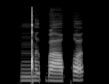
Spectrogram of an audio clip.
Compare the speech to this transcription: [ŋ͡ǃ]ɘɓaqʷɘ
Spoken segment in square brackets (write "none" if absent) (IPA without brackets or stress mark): ŋ͡ǃ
